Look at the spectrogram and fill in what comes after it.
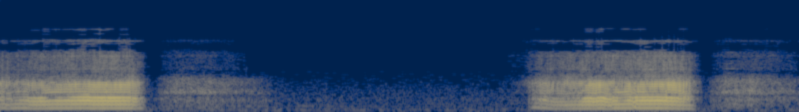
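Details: Boxer dog, tired after a long walk, snores with his eyes open. Snoring.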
